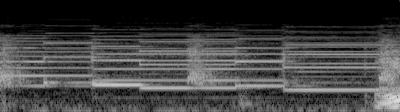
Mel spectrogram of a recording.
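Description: Ice cream truck jingle: a simple chiming tune of held notes, stepping from one note to the next.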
